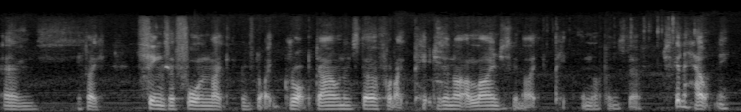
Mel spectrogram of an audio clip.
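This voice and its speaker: A woman chatting casually as a tabletop game player, halting and playful. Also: a bass voice, fairly even intonation, mellow, dull audio.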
